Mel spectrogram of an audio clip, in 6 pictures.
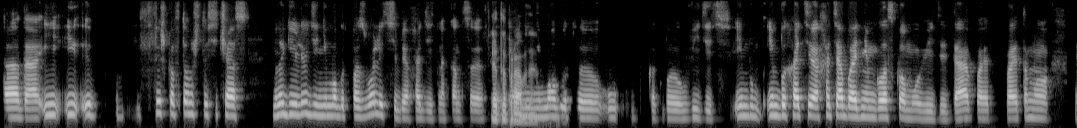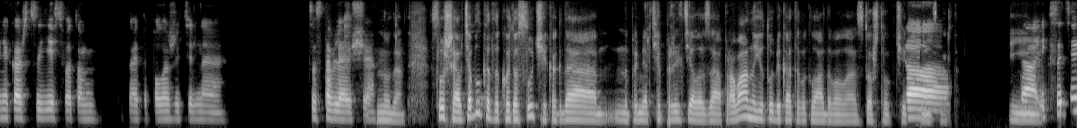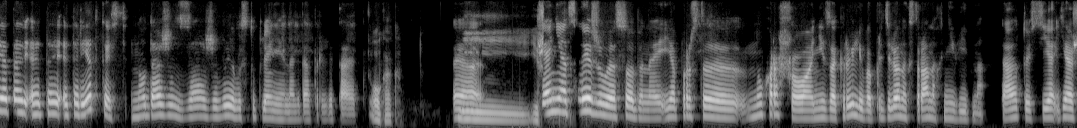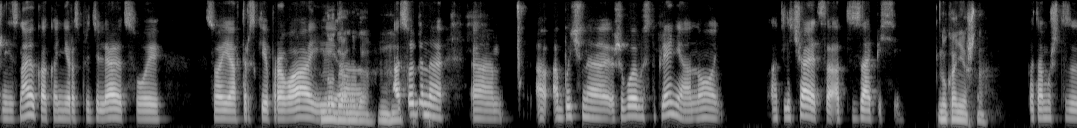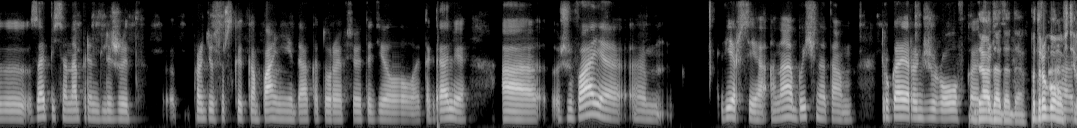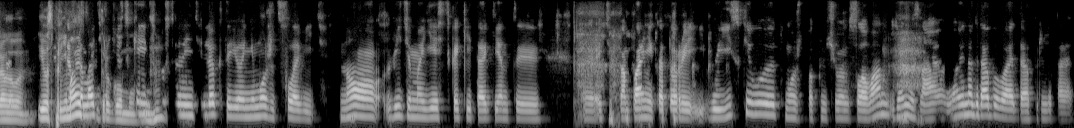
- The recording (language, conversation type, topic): Russian, podcast, Как вы относитесь к тому, что на концертах зрители снимают видео на телефоны?
- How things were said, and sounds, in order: other background noise; tapping; other noise; laugh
